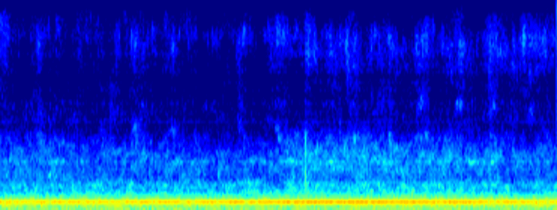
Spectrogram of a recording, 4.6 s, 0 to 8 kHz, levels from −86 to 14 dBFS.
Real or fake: fake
